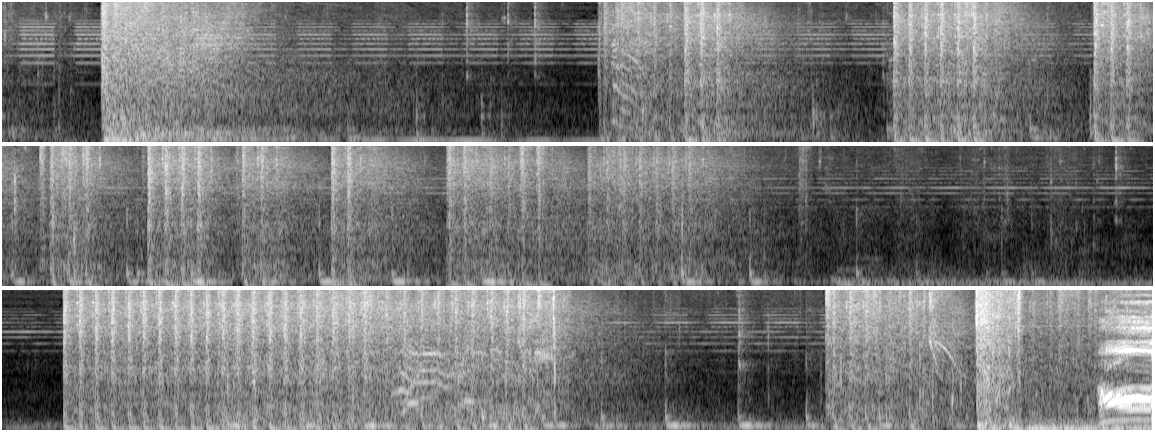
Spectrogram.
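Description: Video game gunfire rattles in repeated automatic bursts and single shots, loud and close, with a dense sustained volley late in the stretch and heavier blasts at the end.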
